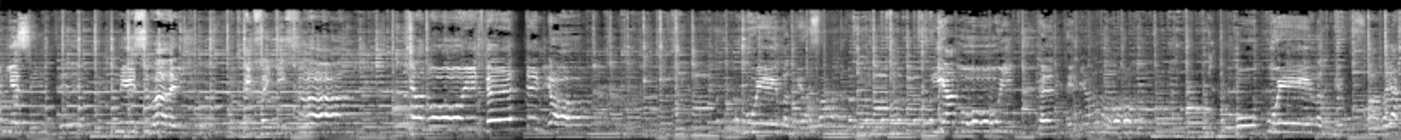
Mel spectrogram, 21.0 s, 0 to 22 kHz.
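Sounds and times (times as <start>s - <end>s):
picked guitar melody: 0.0s - 21.0s
strummed classical guitar: 0.0s - 21.0s
walking electric bass line: 0.0s - 21.0s.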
